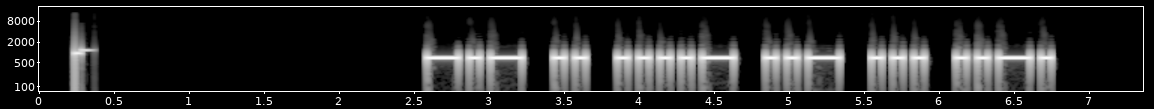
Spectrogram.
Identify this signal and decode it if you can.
Morse code, heard as a keyed tone, about 17 wpm, 700 Hz. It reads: KI4USF
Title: USA Call Signs - 6 Characters - Repeated 2x - 17wpm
